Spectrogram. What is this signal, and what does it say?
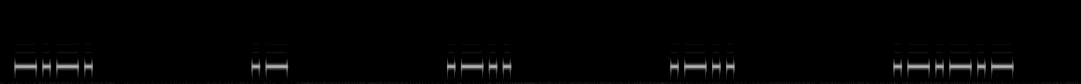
Morse code, heard as a keyed tone, about 17 wpm, spaced as for 5 wpm, 840 Hz. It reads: CALL.
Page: Farnsworth Spacing: 15WPM Character speed Spaced at 5WPM.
